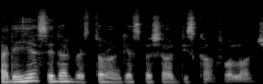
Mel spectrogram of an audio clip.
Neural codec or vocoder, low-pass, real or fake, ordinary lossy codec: none; 14.4 kHz; real; none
